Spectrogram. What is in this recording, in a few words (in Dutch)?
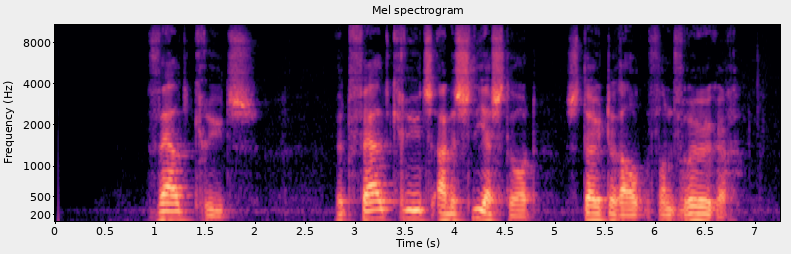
"veldkruis", limburgse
